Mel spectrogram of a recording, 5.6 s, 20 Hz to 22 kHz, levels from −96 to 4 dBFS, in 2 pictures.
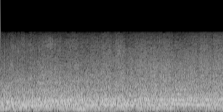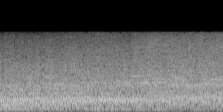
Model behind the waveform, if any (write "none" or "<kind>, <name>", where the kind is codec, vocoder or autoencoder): vocoder, Vocos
